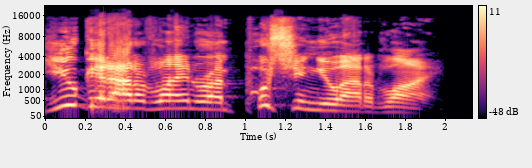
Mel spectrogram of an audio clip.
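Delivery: high, forceful angry threat; retold yell. Angry man threatening to push the woman out, yelling. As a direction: yell a warning at a queue jumper. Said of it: "he yells again at the back of her head".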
